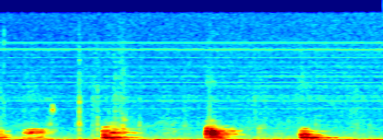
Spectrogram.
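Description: Dogs bark four times in short, spaced bursts, sounding somewhat muffled over a steady low hum, with no one talking.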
